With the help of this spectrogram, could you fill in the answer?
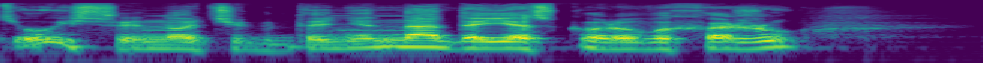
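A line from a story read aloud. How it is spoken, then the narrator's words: Old woman mumbling. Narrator (Russian): старушка, начинала бормотать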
